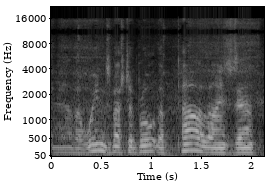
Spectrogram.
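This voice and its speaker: An actor in a radio drama playing a burly, jovial van driver, blunt and needling, who relishes morbid tales. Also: male voice, mid-range voice, fairly quick, lightly acted. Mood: chirpy, teasing. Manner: teasing, blunt, relishes gruesome storytelling. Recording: noisy old radio drama recording.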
